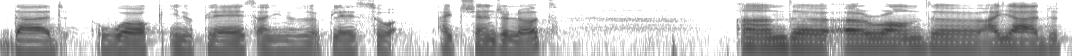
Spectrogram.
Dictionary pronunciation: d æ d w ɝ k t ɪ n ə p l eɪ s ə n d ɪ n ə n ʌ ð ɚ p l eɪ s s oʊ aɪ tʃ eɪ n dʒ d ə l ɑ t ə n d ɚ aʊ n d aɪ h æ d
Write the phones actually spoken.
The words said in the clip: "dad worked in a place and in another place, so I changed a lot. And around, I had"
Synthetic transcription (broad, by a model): d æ d w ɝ k ɪ n ə p l eɪ s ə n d ɪ n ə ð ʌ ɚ p l eɪ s s oʊ aɪ tʃ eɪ n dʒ ə l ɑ t ə n d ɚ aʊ n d aɪ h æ d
